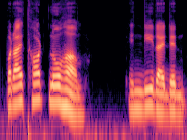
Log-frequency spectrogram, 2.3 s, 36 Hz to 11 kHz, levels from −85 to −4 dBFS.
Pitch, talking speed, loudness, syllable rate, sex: 135 Hz, 205 wpm, -17 LUFS, 5.2 syllables/s, male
